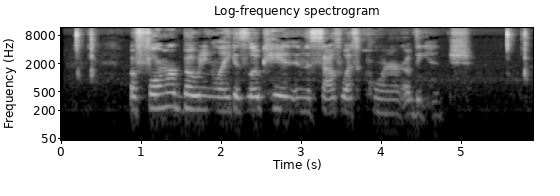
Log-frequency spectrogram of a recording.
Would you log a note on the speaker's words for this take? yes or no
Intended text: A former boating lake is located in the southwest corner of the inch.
no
